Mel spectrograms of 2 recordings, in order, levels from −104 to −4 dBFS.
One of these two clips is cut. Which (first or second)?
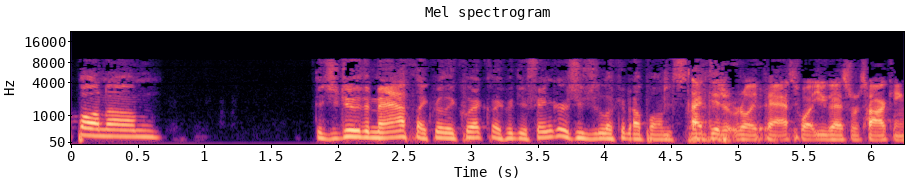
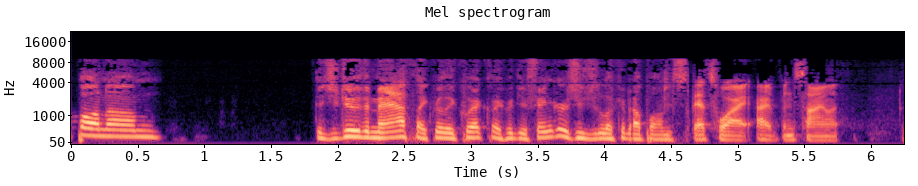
second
